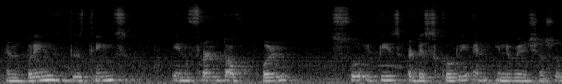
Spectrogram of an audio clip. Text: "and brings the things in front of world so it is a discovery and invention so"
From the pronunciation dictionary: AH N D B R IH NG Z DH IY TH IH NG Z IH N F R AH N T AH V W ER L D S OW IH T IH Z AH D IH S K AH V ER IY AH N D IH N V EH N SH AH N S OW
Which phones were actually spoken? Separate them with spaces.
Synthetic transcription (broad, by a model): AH N D B R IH NG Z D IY T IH NG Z IH N F R AH N T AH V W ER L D S OW IH T IH Z AH D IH S K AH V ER IY AH N D IH N V EH N SH AH N S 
